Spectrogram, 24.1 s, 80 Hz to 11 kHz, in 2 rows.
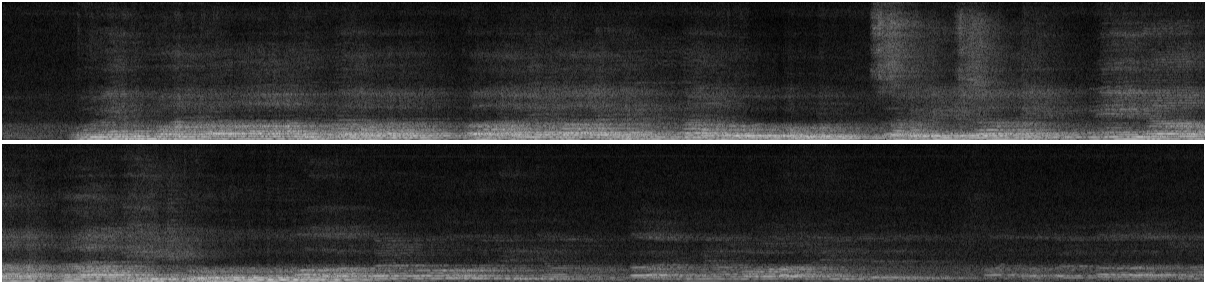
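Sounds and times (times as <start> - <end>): man chanting a sung prayer: 0.0 - 24.0.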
